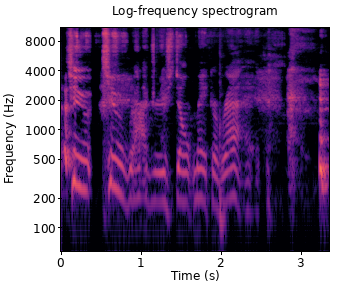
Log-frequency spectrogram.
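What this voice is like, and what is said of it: Imitates another person's voice. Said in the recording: “that voice was a pretty good impression”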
